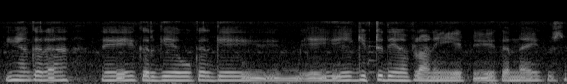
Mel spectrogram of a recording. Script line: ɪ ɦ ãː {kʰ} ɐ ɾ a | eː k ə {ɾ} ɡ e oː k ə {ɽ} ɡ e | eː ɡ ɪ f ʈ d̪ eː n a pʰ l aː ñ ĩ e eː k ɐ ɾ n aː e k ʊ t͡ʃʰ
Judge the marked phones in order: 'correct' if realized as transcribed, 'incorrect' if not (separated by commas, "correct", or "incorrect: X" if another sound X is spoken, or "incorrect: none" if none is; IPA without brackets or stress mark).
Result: incorrect: k, correct, incorrect: ɾ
